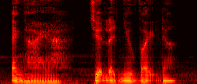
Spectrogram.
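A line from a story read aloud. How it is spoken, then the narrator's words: Sighing. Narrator (Vietnamese): Ông Hải thở dài bảo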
